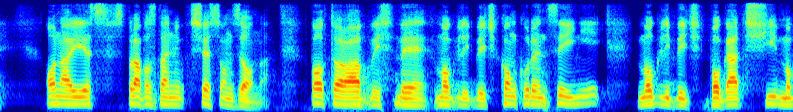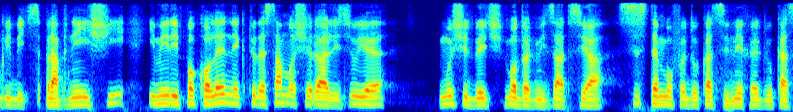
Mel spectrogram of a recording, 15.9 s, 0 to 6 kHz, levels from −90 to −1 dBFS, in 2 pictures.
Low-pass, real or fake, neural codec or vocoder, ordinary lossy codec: 5.4 kHz; fake; codec, 16 kHz in and 24 kHz out, 0.9 kbps, LongCat-Audio-Codec, four codebook decoder; none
